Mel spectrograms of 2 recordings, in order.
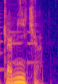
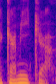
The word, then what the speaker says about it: camicia: Non, ça fait pas chat. Ça fait tcha. – Ah, t'as fait tcha. Okay. – Camicia. – Camicia. Okay. – Tcha, tcha, tcha. Donc, l'accent tonique est sur le dernier i. C'est sur le premier i. Camicia. Mm-hmm. Et donc, le i, on le prononce pas, le deuxième, mais il est là pour faire tch.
